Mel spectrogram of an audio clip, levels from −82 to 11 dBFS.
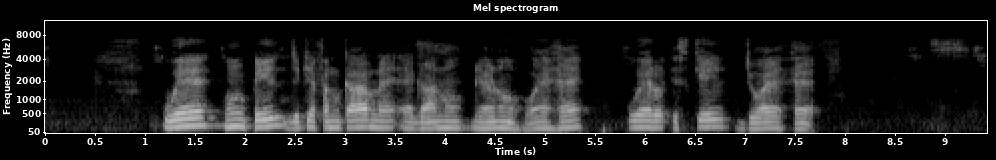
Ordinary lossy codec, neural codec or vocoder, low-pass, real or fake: AAC, 64 kbps; codec, 16 kHz, 4 kbps, FreqCodec, smaller model; 7.2 kHz; fake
